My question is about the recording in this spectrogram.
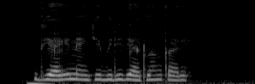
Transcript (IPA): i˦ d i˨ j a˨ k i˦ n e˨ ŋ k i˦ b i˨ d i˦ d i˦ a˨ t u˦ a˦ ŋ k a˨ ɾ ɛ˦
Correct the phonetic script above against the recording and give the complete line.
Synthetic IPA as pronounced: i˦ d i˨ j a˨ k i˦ n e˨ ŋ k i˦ b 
